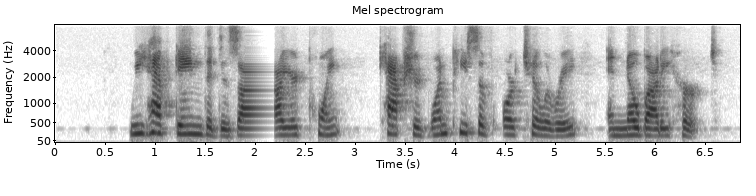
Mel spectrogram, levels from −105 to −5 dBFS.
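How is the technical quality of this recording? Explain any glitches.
There's one real glitch, a call audio freeze, in speech that's come through a call codec with nothing above 8 kHz, which fits G.722. From 1.90 to 2.21 s the sound hangs as a fading buzzy smear for 290 ms, likely because packets were held up and the jitter buffer ran dry. Nothing's lost: the speech picks up where it stopped, just 290 ms late.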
